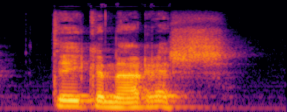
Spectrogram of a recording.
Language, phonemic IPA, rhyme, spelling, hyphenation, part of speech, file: Dutch, /ˌteː.kə.naːˈrɛs/, -ɛs, tekenares, te‧ke‧na‧res, noun, Nl-tekenares.ogg
- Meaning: female equivalent of tekenaar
